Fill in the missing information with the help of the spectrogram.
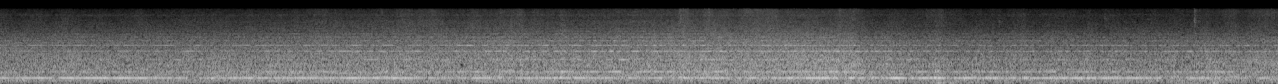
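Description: Renfe Class 112 high-speed electric train in AVLO livery rolling slowly past along the platform: a steady electric hum with thin high whines over the running noise.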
